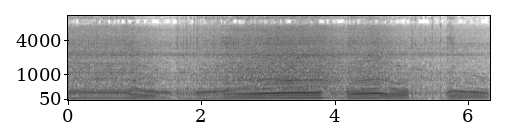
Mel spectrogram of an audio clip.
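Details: Echo PB-403T two-stroke backpack leaf blower that sat for years and had only run on half choke without revving: after repair, crisp clean revs rising and falling evenly. It now runs healthy.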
